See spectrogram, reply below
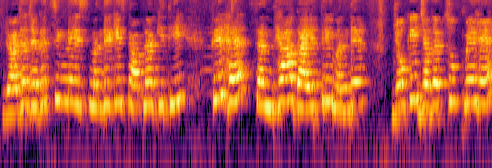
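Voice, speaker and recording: Her voice is very high, fairly even in intonation and at a normal speed, though the recording is muffled, roomy and picked up from a distant mic. An Indian woman, she teaches an informal online class, mixing in English terms, going over points repeatedly and frequently checking in with "right?" in an instructive way. Today her voice is slightly off.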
